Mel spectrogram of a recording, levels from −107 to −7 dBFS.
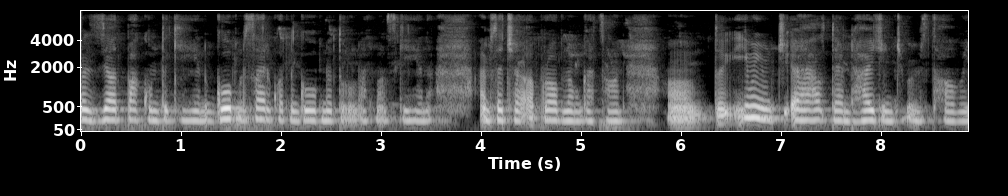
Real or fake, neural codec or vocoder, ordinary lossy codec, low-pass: real; none; none; 7.2 kHz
